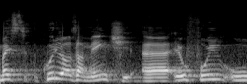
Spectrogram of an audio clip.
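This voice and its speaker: A man speaks in a Minas Gerais accent with ordinary pitch variation. Audible room echo and noticeable background noise are present. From Minas Gerais, Brazil. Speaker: panel moderator, startup founder. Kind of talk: conference panel talk.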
